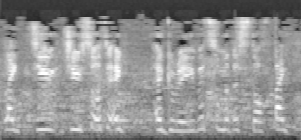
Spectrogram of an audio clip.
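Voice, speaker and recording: A young woman, hosting a casual interview at a busy venue. Her voice is high and light, and a crowd chatters clearly behind her. She keeps things eager and informal, full of "yeah" and "like". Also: little pitch movement, fast. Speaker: interviewer, host.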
